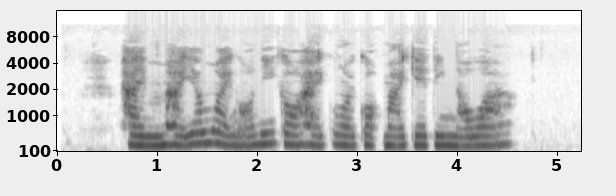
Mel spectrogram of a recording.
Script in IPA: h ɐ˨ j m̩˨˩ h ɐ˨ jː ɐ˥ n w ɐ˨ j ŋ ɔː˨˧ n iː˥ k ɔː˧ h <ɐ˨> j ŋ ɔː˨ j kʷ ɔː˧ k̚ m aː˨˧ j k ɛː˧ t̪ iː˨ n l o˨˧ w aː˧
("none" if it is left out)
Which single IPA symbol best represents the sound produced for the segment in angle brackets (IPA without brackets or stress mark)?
ɐ˨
